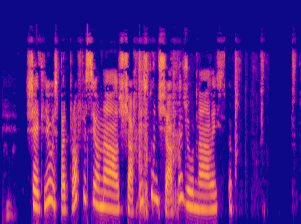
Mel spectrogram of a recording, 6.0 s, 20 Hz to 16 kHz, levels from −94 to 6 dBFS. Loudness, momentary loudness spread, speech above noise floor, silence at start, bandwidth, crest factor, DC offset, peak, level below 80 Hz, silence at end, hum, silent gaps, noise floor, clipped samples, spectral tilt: -15 LUFS; 16 LU; 56 dB; 0.55 s; 11 kHz; 18 dB; under 0.1%; 0 dBFS; -70 dBFS; 0.15 s; none; none; -72 dBFS; under 0.1%; -2 dB/octave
